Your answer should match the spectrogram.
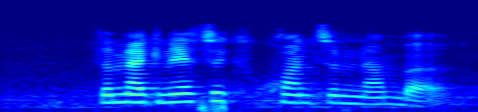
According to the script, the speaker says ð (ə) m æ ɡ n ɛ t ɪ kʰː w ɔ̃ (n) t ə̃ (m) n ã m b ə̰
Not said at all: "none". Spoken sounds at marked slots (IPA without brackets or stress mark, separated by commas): ə, n, m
